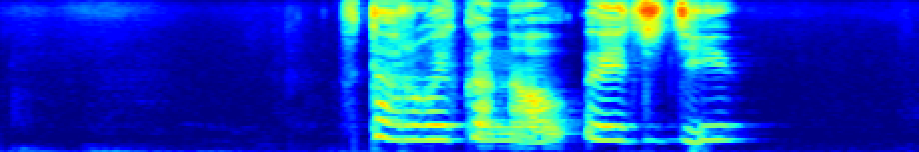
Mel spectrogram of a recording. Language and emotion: Russian, sad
